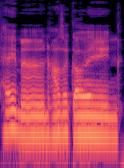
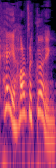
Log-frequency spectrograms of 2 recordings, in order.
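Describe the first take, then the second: First: Drawn-out, sluggish greeting; low energy. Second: High-pitched, overeager greeting; hammed-up, over-the-top hello; too much energy. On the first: Acted. Tired guy walking up to a girl, low-energy greeting. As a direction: greet like you're running on empty. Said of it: "running on about three percent energy". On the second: Guy walking up to a girl, overdoing the energy. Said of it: "that's a bit too much".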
